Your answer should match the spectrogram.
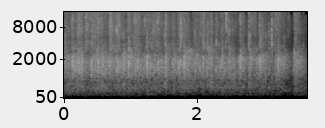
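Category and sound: crowd, audience applauding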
